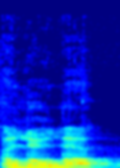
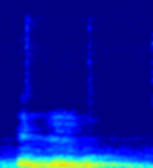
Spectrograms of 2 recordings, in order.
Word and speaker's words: Alola: Yes, it is pronounced Alola. Alola. Yeah, kind of like Aloha, but Alola.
